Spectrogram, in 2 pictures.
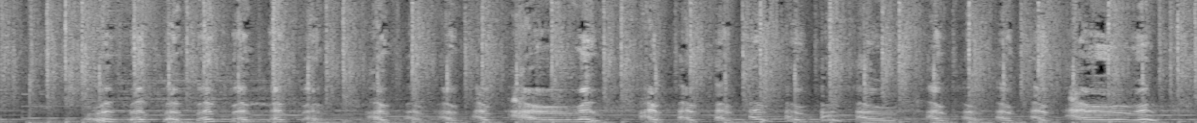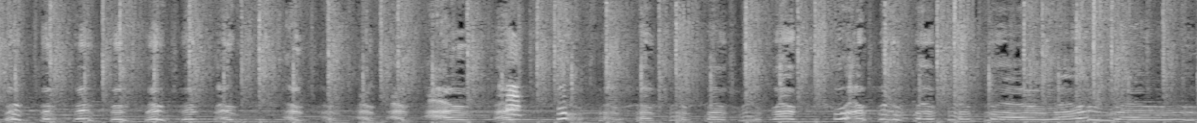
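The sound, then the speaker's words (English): A human voice on an album track imitates a dog, barking, yipping and whimpering in quick repeated bursts, loud, over a steady rhythmic backing throughout. “That's just dog. I'm glad you cut it off before snake.”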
